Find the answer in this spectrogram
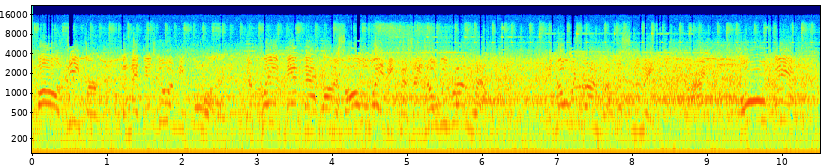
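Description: Men's shouting voices over crowd noise, with background music underneath.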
